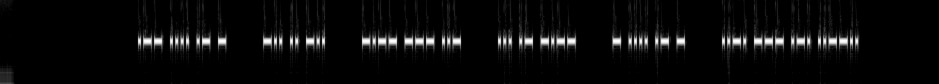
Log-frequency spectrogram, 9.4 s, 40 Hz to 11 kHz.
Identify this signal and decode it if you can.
Morse code, heard as a keyed tone, about 41 wpm, 700 Hz. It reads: WHAT DID YOU SAY THAT FOR?
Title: 2x Word-Spacing - Sentences from Top 200 Words - 45wpm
